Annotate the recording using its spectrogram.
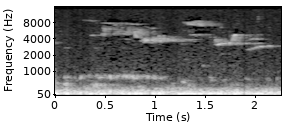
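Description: Faint bird chirps, several short high calls from about half a second in, over a low steady rumble.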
